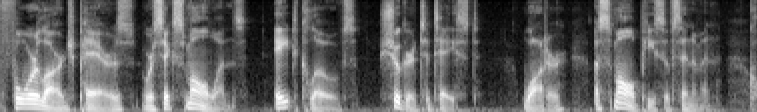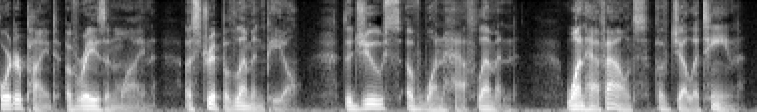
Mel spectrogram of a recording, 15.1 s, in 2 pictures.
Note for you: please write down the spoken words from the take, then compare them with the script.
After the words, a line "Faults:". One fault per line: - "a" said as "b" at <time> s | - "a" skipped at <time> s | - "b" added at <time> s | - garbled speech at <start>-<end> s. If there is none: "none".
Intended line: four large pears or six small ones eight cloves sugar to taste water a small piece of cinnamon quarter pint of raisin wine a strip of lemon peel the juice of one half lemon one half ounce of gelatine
four large pears or six small ones eight cloves sugar to taste water a small piece of cinnamon quarter pint of raisin wine a strip of lemon peel the juice of one half lemon one half ounce of gelatine
Faults:
none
